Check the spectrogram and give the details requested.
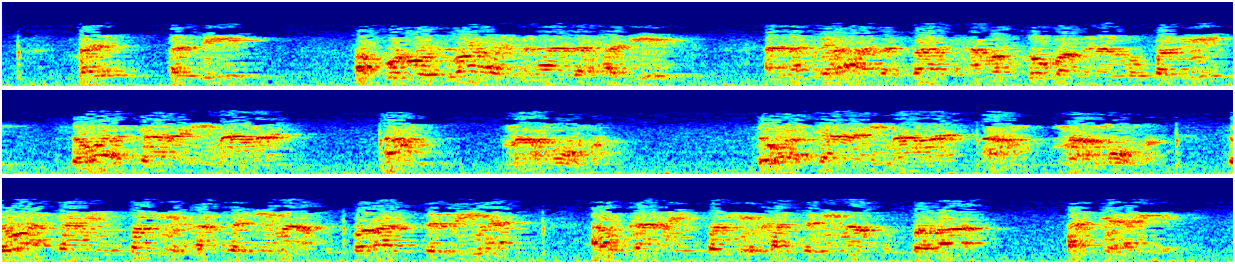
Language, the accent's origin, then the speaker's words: Arabic; Saudi Arabia; عندنا في المملكة العربية السعودية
